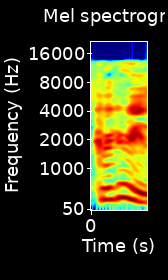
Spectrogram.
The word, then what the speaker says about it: Grigory: The ser- servant Grigory, is that how we pronounce his? Yes, Grigory is like very, very steady as a character.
